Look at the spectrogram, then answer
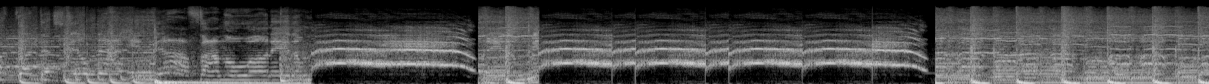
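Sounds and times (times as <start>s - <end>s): pop song: 0.0s - 3.2s, 4.8s - 5.4s, 9.4s - 12.0s
goat screaming: 3.1s - 4.8s, 5.4s - 9.4s.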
